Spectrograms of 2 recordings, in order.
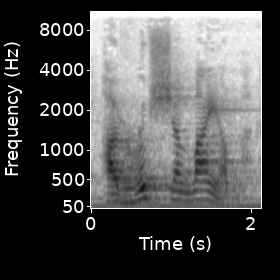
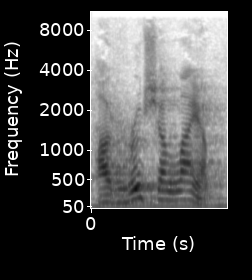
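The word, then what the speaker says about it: Harushalayim (ירושלים): The word in Hebrew is pronounced like this, Harushalayim. You got to twirl your tongue. Harushalayim.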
